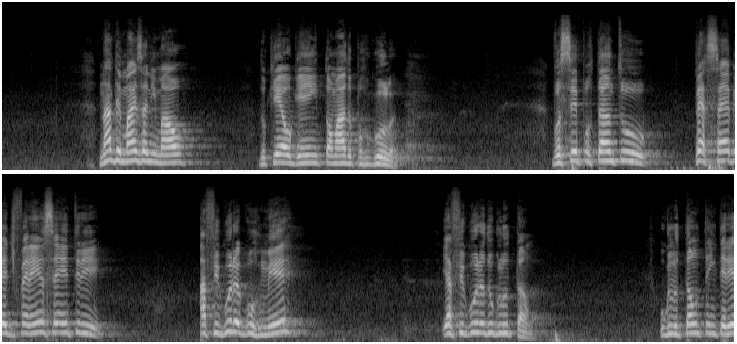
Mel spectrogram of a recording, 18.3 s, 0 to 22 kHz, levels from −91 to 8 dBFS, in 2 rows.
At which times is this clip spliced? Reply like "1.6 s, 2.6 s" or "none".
17.3 s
